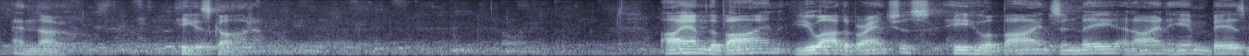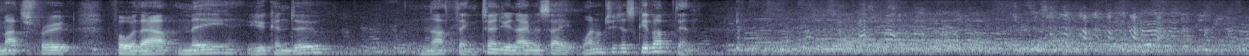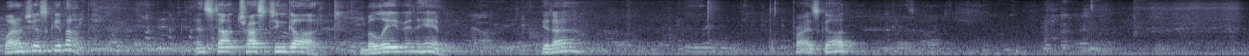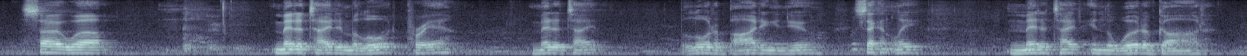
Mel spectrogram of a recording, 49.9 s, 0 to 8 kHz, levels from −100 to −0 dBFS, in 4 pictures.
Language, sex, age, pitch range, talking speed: English, male, 60-79, 100-125 Hz, 100 wpm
